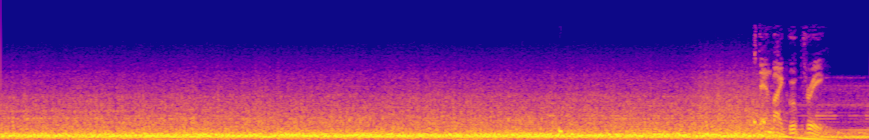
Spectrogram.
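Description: Spaceship engines hum with a low, steady rumble.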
